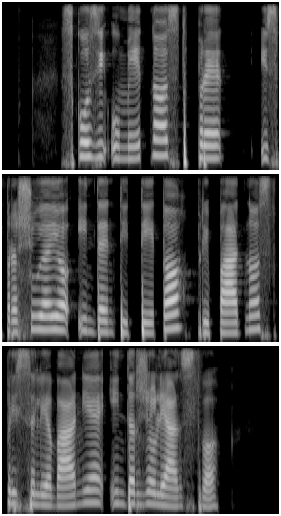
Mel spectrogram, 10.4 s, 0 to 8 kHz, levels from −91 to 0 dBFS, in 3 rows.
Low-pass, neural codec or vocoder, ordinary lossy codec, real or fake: 7.2 kHz; none; none; real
